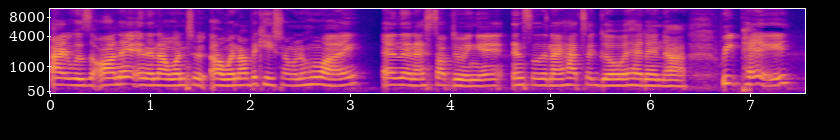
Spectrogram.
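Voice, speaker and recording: A woman's voice: fairly high pitch, fairly even intonation, a little fast, a bit bright. A woman with a Mexican accent hosting a podcast in a studio, chatting casually and laughing often. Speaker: podcast host. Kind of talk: casual chat.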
